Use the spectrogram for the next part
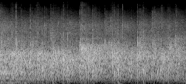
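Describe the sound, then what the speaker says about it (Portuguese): A church congregation applauds together during a worship gathering, a loud, steady wash of clapping that fills the room with no pauses and no voices rising above it. "Então vou falar, vocês vão aplaudir nosso Deus."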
